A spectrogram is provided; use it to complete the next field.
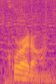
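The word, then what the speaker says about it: Koraidon: Corridon. That's how you pronounce it.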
